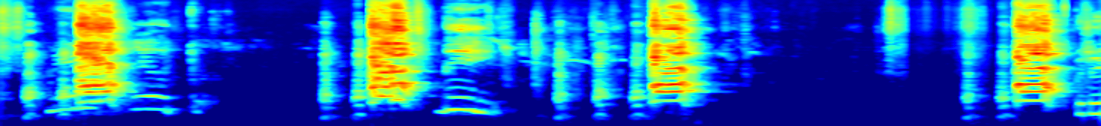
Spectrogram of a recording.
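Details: Village hen before laying eggs repeats a loud, harsh squawk about every two seconds, each one preceded or followed by a few soft short clucks.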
